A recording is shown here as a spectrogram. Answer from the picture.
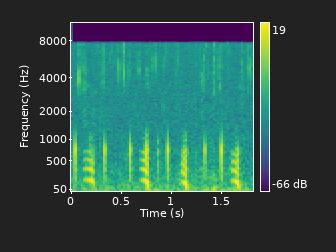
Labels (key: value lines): label: biophony, knock croak
recorder: SoundTrap 300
